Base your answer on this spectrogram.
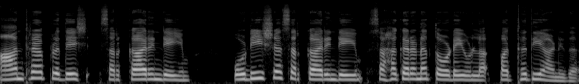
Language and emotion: Malayalam, neutral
